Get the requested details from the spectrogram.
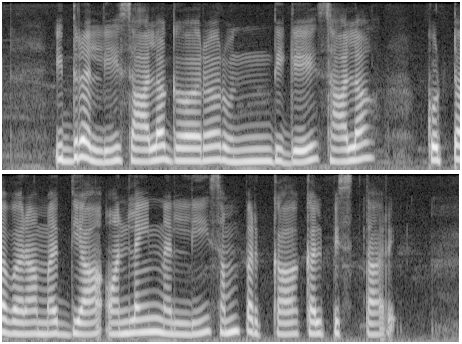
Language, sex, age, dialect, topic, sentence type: Kannada, female, 25-30, Coastal/Dakshin, banking, statement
